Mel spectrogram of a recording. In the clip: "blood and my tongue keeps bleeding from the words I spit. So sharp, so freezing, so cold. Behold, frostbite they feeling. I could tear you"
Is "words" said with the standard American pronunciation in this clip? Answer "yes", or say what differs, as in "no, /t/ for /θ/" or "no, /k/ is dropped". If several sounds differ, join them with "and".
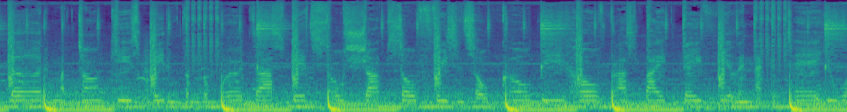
yes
